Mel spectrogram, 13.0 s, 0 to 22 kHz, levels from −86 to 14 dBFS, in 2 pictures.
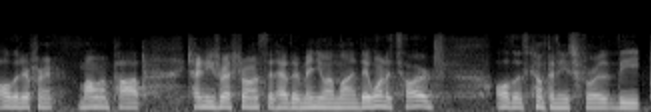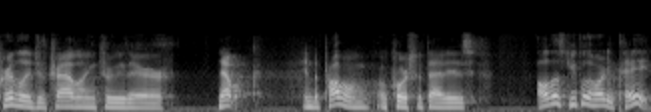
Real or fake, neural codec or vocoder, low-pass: fake; autoencoder, 48 kHz, 32 numbers a frame, DAC-VAE, trained on Japanese speech; 7.2 kHz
